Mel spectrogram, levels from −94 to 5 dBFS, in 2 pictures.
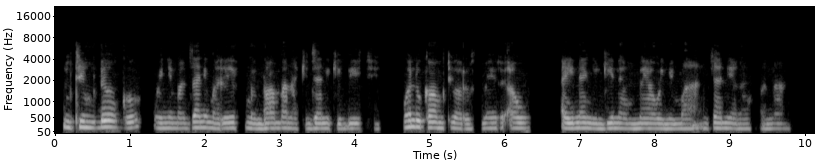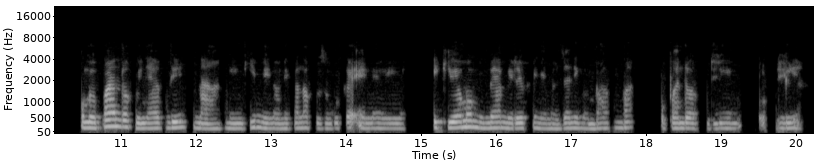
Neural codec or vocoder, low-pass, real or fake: codec, 24 kHz, 6 kbps, HILCodec; 7.2 kHz; fake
